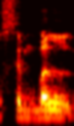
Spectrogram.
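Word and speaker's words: cymbal: सिंबल ये सी वाई एमबी एल इसको सिंबल pronounce किया जाता है।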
